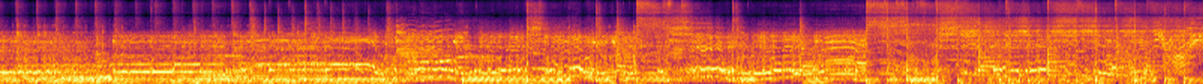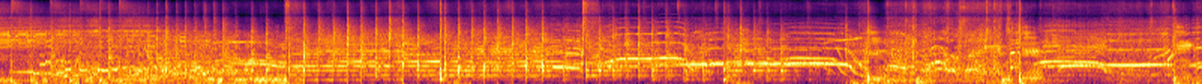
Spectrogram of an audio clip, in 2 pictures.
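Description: Live instrumental fusion-rock trio playing: electric guitar, bass guitar and drum kit. About two-thirds of the way in, the low end drops away, leaving bending guitar lines over sharp drum hits.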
